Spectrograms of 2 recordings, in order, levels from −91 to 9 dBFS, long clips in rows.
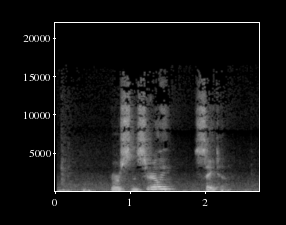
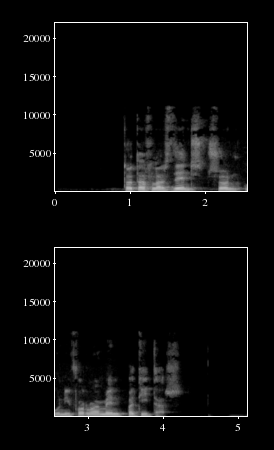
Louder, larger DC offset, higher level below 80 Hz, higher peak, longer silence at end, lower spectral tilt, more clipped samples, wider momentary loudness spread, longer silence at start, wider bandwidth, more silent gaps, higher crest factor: first, -21 LUFS vs -27 LUFS; neither; first, -56 dBFS vs -74 dBFS; first, -6 dBFS vs -10 dBFS; second, 0.4 s vs 0.95 s; second, -3.5 dB/octave vs -5.5 dB/octave; neither; first, 20 LU vs 14 LU; second, 0.05 s vs 0.9 s; first, 16 kHz vs 11.5 kHz; neither; about the same, 18 dB vs 18 dB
